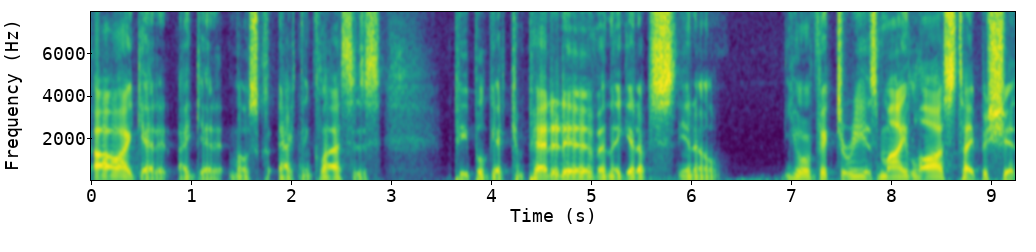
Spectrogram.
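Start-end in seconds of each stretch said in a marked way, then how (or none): none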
